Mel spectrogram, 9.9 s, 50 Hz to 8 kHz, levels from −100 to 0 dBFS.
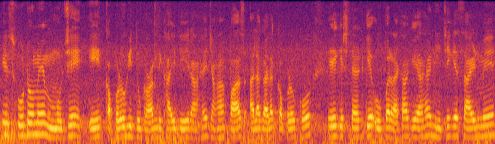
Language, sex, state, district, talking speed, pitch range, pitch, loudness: Hindi, male, Madhya Pradesh, Katni, 175 wpm, 140-160 Hz, 145 Hz, -15 LUFS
